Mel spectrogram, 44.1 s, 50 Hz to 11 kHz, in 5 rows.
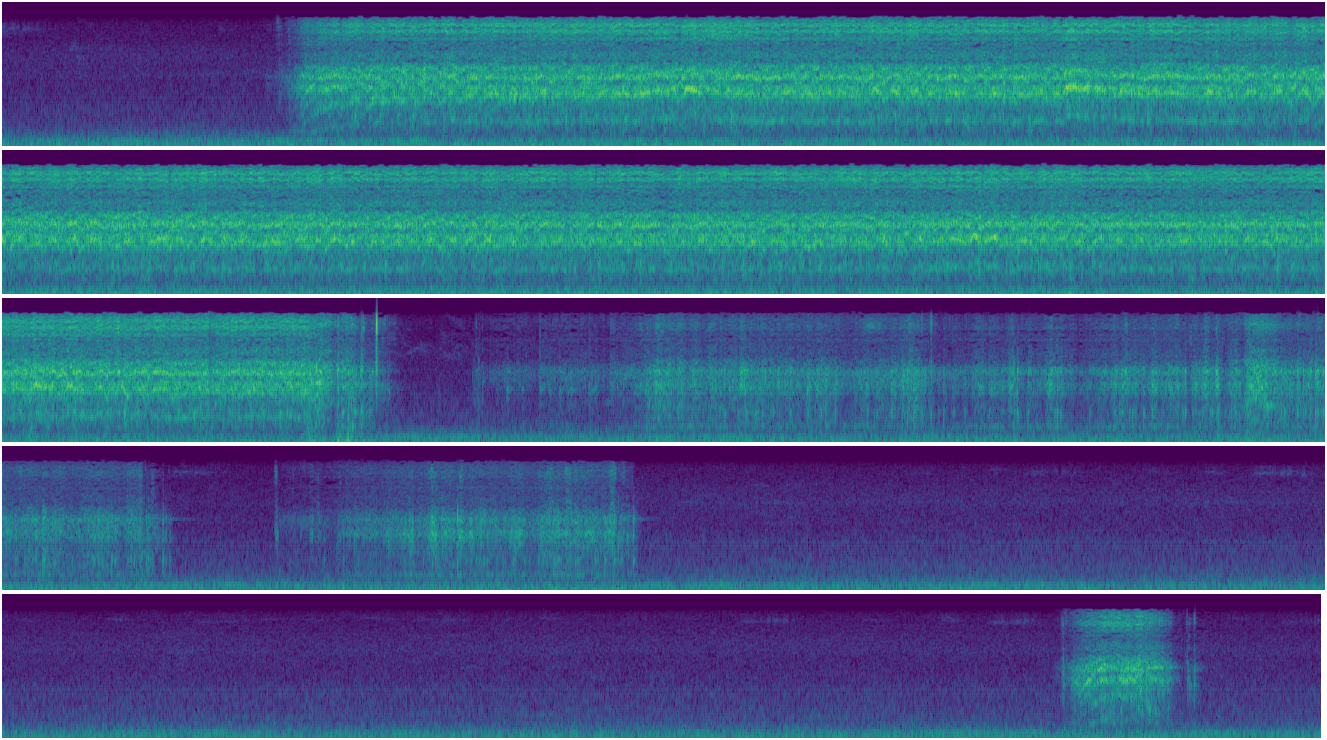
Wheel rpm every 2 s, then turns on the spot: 10, 140, 170, 170, 160, 170, 160, 160, 160, 130, 10, 30, 20, 20, 20, 10, 0, 0, 0, 0, 0, 30.
20-32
